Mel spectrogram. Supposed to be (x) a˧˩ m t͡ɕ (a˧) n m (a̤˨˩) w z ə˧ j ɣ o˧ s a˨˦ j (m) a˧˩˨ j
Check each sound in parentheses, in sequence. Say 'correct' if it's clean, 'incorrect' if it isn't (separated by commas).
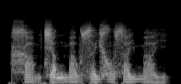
correct, incorrect, incorrect, correct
